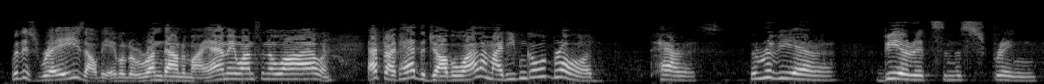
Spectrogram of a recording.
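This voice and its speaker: An actress playing a wry, underpaid high school English teacher in a 1940s radio comedy, with dry, wisecracking delivery. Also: female voice, a bit bright, close to an everyday voice. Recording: dull vintage 1940s radio recording.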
